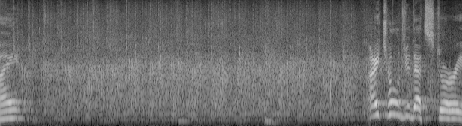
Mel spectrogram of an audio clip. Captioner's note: audience applauding loudly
